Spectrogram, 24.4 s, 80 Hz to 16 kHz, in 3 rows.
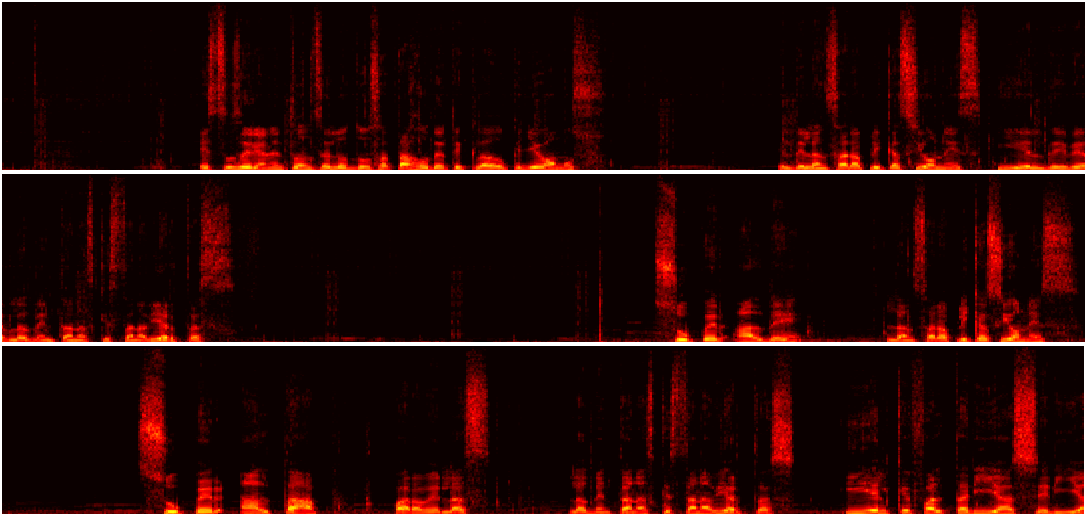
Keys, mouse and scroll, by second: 0.0-24.3 typing, 0.7 Right, 0.9 Right, 2.0 Return, 2.5 Return, 2.9 Up, 3.1 Up, 3.2-4.8 Up, 4.8 Right, 4.8 Return, 5.6 Down, 7.2 Down, 8.0 Down, 8.2 Down, 12.5 Down, 12.5 Up, 13.3 Up, 13.3 Escape, 13.3 alt+s, 15.9 alt+super+d, 18.2 Escape, 18.2 Down, 19.8 alt+super+Tab, 20.0 Down, 20.6 Down, 20.8 Down, 20.9 Down, 21.1 Down, 21.1 Up, 22.6 Up.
